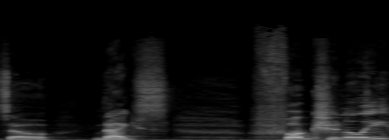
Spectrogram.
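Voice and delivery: slow delivery, spoken through a yawn. Discussing a book's narration with a co-host, talking through a yawn. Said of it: "I'm yawning while I'm talking".

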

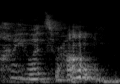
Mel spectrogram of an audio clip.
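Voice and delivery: imitated worried tone. Retelling her child's question to her as she burst into tears, imitating his concerned voice. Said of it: "in his most concerned voice".

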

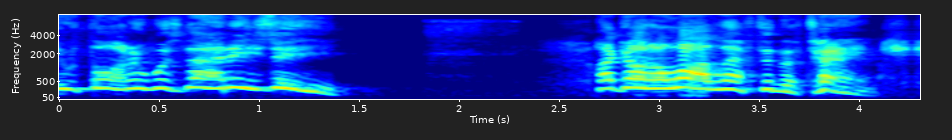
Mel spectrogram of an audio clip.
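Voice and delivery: shrill, raging, taunting scream, very high and loud. Retelling a man screaming over his downed opponent, retelling furious screaming. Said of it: "and he's screaming".

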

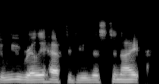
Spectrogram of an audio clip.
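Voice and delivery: ordinary delivery

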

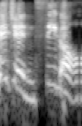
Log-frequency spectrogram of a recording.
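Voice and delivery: commanding, confident, authoritative delivery. Reading a strange note aloud after being asked: with authority. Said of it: "Just say it like you, like, like, with authority".

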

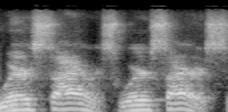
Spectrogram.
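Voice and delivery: mild, half-yelled, repeated calling out. Recounting chasing after a family during a boar hunt, retelling a yell. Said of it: "he was yelling".

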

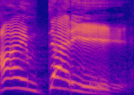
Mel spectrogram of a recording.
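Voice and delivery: put-on triumphant small-child voice. A father tells of his daughter wearing his clothes, retelling her triumphant voice. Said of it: "with a triumphant voice say".

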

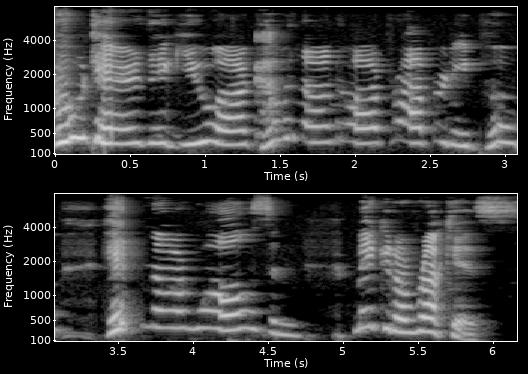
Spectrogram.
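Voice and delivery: put-on very high, loud, berating old woman voice. Voicing an old woman who jabs a dagger at a visitor: berating old woman voice. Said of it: "sort of just starts to old woman berate you".

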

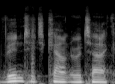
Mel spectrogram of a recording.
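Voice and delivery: plain

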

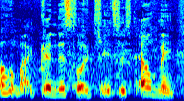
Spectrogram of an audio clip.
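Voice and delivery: weeping through the words, tearful. A pastor pausing mid-sermon to the church, crying. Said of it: "I don't know why I'm crying".

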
